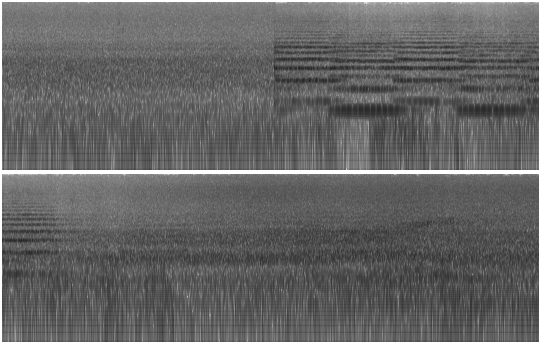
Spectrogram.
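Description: German emergency-vehicle two-tone siren sounding for about three seconds, two notes alternating roughly every half second, then cutting off abruptly. Steady traffic and engine noise follows, slowly growing louder as a vehicle approaches.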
